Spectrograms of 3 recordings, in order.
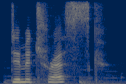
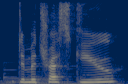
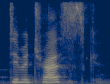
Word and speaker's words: Dimitrescu: Dimitresque. Dimitrescu. Dimitresque. U isn't pronounced in Romanian.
